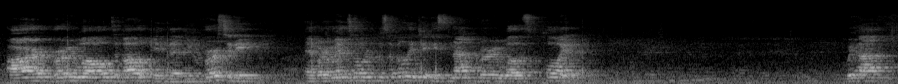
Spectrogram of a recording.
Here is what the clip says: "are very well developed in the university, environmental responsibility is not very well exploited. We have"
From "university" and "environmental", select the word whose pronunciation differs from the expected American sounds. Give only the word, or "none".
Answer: environmental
